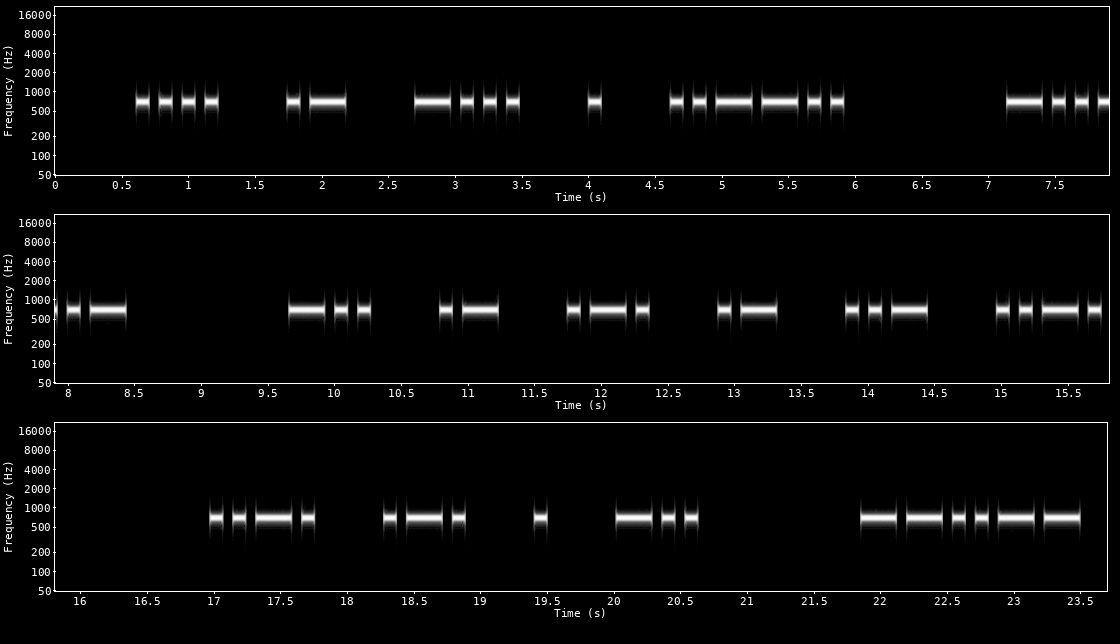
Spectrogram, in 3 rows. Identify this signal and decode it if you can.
Morse code, heard as a keyed tone, about 14 wpm, spaced as for 9 wpm, 700 Hz. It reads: HABE? - DARAUF FRED,
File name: Morsekurs / Witze / Witz 05. Dezember 2017, 50 F70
